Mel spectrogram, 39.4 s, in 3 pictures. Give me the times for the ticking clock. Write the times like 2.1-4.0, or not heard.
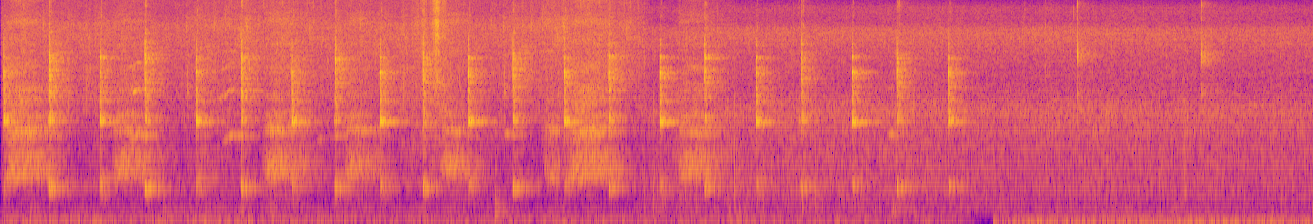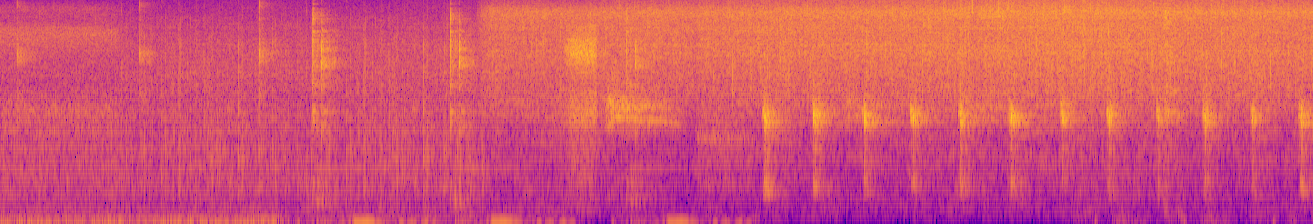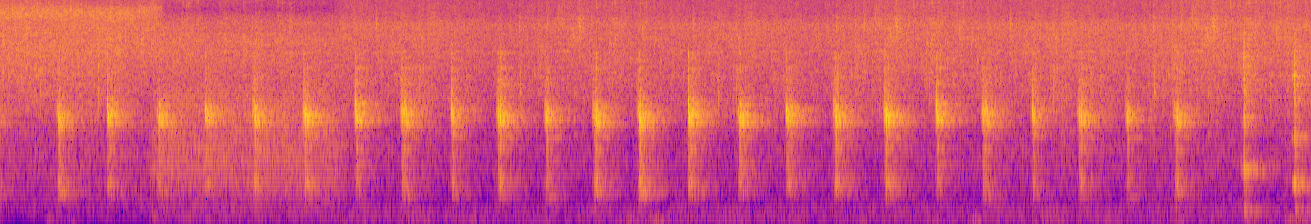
0.0-39.3.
